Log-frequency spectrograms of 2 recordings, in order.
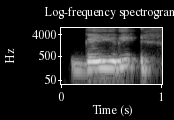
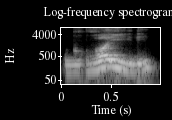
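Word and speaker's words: غير: People say gayri. So there's no gayri. It's ghayri, ghayri.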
